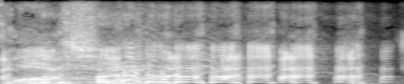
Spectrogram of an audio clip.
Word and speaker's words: Ed Sheeran: Chef says you mispronounced Ed Sheeran, John. It's Ed Sheeran.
